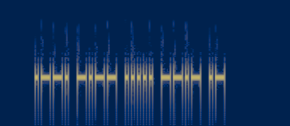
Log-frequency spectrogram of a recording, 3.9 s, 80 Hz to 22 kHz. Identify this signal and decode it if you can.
Morse code, heard as a keyed tone, about 31 wpm, 700 Hz. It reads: PY5QA
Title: DXCC-100 Call Signs - 5 Characters - Repeated 3x - 30wpm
